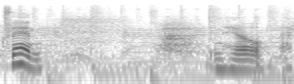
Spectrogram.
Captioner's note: inhales and exhales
